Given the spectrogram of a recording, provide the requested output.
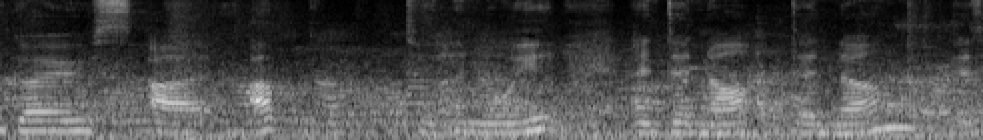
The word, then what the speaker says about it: Da Nang: We were meant to go up to Hanoi and Da Nang, is how you say it.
